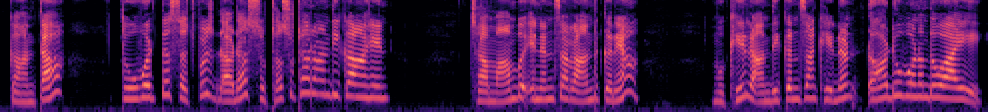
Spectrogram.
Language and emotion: Sindhi, happy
